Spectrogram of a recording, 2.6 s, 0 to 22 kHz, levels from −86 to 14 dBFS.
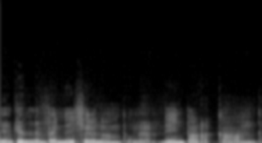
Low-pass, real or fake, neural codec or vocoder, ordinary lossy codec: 19.8 kHz; fake; codec, 44.1 kHz, 2.6 kbps, DAC; none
